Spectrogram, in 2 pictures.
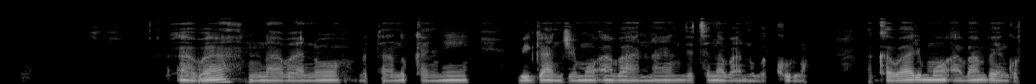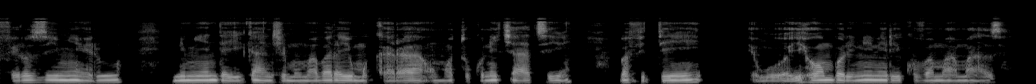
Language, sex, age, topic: Kinyarwanda, male, 25-35, government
